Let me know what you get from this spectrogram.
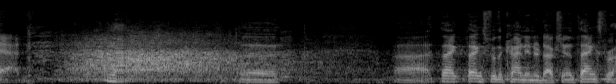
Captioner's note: laughter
